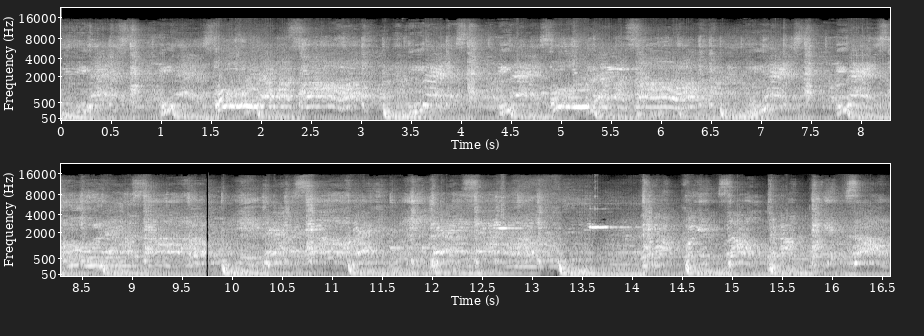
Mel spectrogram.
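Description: Live hip hop music played loud through a venue's sound system, with a regular bass beat, and a crowd shouting and cheering over it.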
